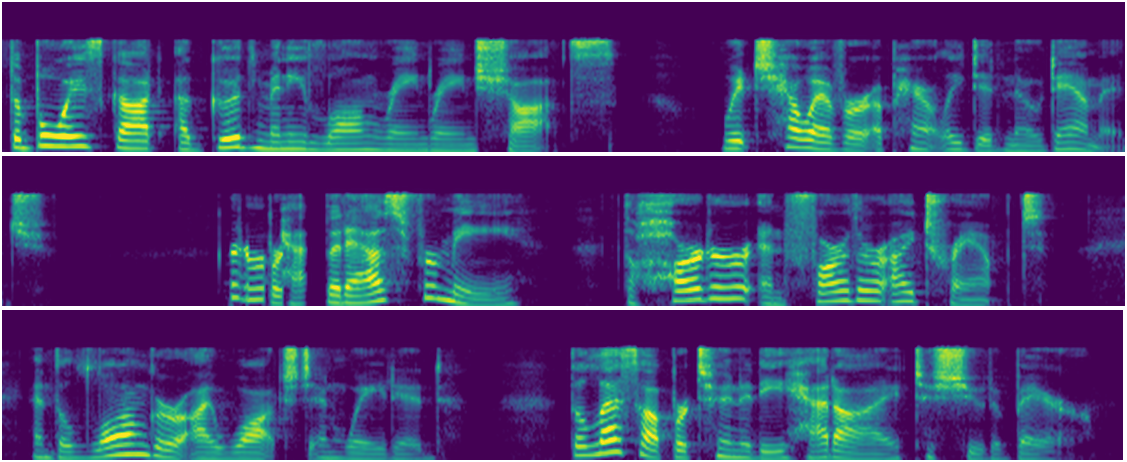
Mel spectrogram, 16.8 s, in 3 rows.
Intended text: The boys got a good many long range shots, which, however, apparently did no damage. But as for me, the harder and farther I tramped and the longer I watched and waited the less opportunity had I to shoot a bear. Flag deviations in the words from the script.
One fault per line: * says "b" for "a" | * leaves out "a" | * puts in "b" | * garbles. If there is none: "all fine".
* puts in "range"
* garbles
